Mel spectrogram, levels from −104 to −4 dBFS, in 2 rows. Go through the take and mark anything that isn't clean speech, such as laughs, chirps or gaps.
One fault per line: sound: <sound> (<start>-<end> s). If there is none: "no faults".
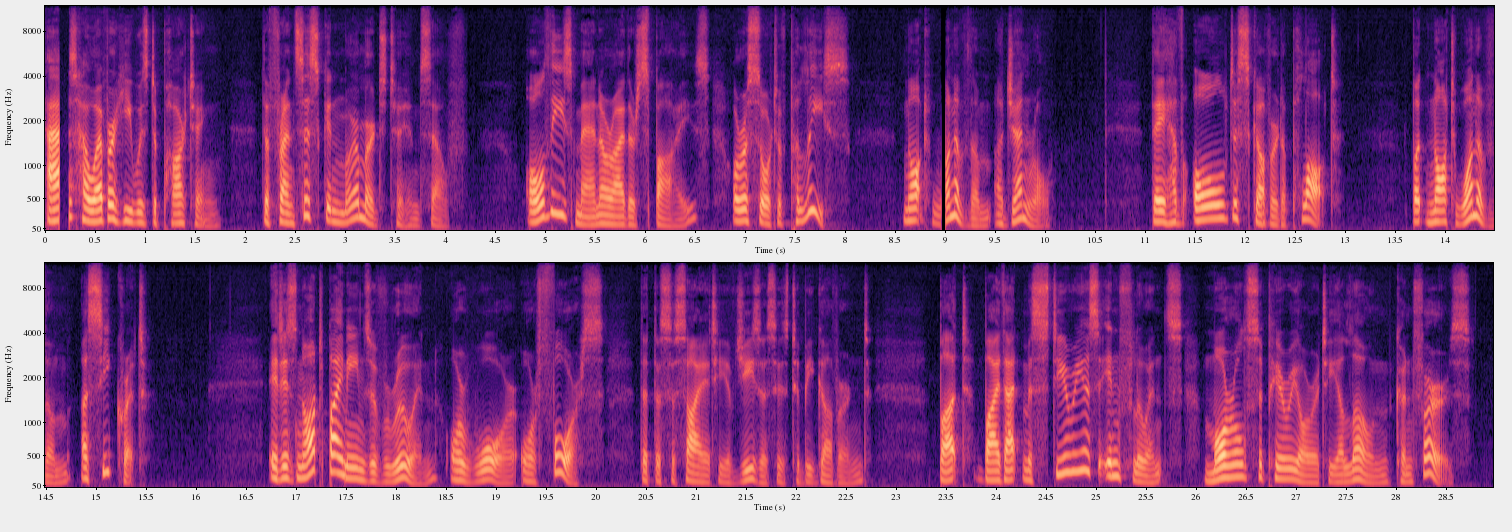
sound: dropout (0.1-0.2 s)
sound: dropout (9.0-9.0 s)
